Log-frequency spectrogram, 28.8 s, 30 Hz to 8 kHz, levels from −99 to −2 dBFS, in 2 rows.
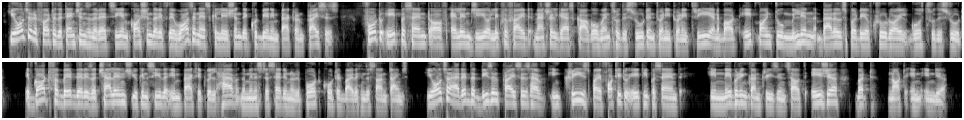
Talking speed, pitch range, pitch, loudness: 220 wpm, 110-140 Hz, 125 Hz, -18 LUFS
